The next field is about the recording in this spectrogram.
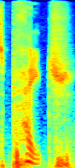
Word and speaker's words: Pécs: Is it pronounced Pécs? Have I already asked that already? – No, you haven't, but it's Pécs.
